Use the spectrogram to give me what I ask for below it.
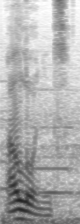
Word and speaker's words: Олонец: Нормативное ударение в русском языке на вторую гласную – Алонец. Однако ударение на последнюю гласную – Аланец – распространено, присутствует в словарях и допустимо.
